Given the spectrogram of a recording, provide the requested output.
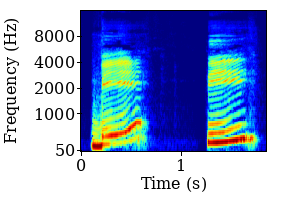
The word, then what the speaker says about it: ব্যতীত: শেষ ঠিক আছে ব্যতীত তাহলে একার হবে বেতিত ত শেষ ব্যথিত বেথিত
